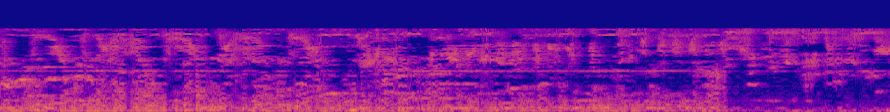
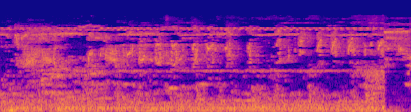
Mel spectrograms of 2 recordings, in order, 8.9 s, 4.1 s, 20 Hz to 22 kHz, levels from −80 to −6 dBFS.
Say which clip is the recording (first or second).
second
